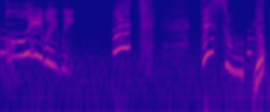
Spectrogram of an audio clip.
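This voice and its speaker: The voice is a squeaky put-on character voice. Its pitch is extremely high. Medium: video game. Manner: excitable, chatty.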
